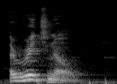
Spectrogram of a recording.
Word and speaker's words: original: the next one is original original put the stress on re so original and the next one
